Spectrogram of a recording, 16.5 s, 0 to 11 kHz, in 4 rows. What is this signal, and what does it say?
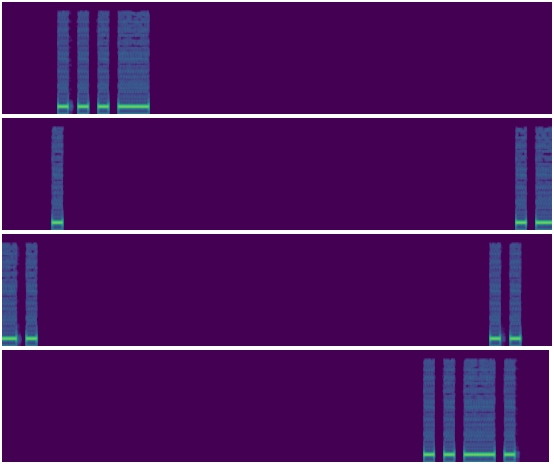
Morse code, heard as a keyed tone, about 16 wpm, 800 Hz. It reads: V E R I F
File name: Special INGs / Special INGs-mp3s / SlowToFaster ing @5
